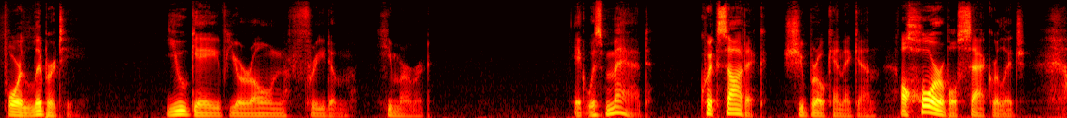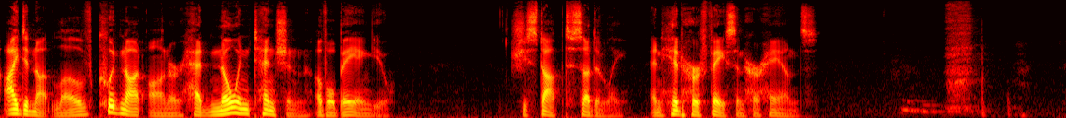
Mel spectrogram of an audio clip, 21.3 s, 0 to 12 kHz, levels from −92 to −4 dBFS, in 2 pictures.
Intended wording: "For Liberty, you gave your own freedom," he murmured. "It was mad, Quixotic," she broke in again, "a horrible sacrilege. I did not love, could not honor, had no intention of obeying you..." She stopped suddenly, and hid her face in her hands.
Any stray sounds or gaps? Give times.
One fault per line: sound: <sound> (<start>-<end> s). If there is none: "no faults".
sound: sniff (19.5-21.0 s)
